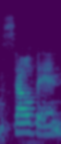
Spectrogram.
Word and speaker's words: Samhain: be but i mean there's a ton of ways to to say it yeah i mean you can say so wayne some people say champagne some people say cyhen with a silent m so there's all kinds of ways because it's gaelic yes oh i said it right earlier it's some scottish yeah salvin so you there's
